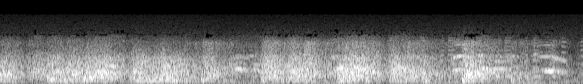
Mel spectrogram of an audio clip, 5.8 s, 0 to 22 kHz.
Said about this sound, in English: For the next 10 minutes, the banks of the river echoed with shouts and shots and the shrill braying of the mules.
